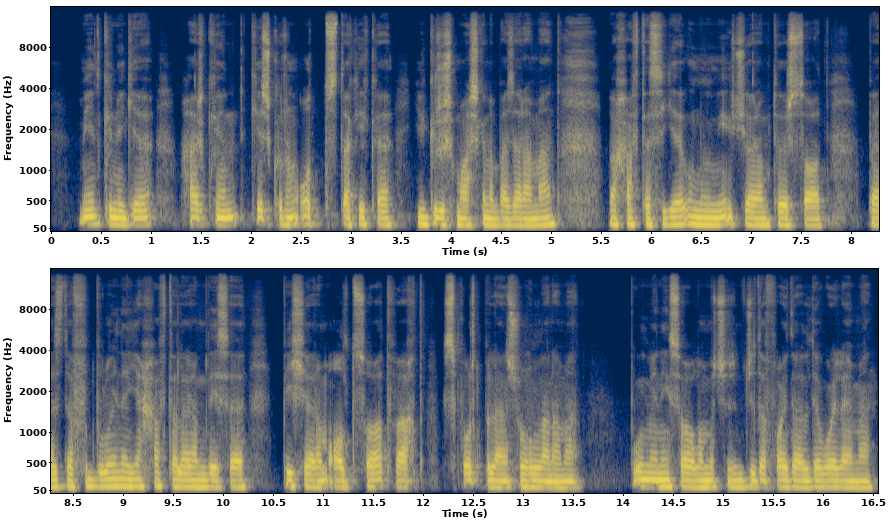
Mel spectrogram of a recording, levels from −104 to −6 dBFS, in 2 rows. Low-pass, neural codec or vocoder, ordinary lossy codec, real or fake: 14.4 kHz; none; none; real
